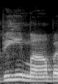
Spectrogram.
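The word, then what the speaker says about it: bima (ποίημα): Now notice I included in there the Greek word, which is pronounced bima, but it's actually spelled like poema. We are his poema, although you pronounce it in the Greek bima, but we are his poema.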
